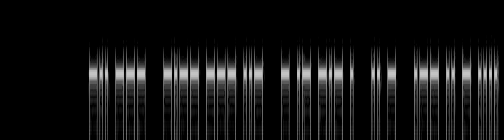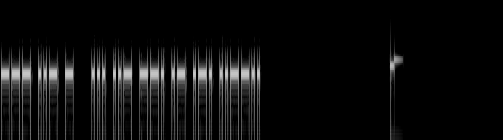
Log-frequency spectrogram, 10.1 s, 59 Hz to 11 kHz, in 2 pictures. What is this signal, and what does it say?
Morse code, heard as a keyed tone, about 44 wpm, 700 Hz. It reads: DO YOU TAKE IT WITHOUT SUGAR?
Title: Sentences from Top 1200 Words 45wpm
